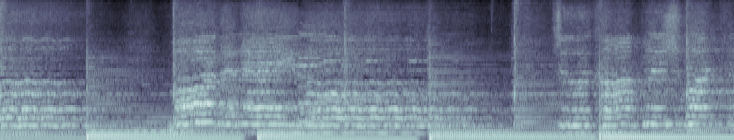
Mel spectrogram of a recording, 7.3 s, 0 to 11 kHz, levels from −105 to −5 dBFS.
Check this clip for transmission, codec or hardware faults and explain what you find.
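Nothing stood out on listening that would point to a problem in transmission, encoding or the recording hardware.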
